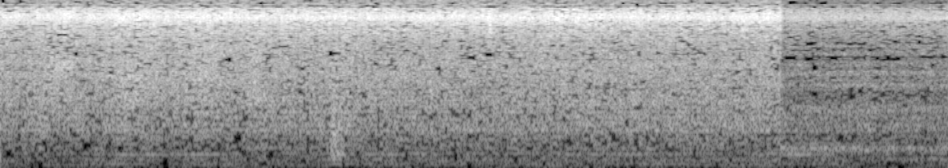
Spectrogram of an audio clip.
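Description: Chicken pieces sizzling in hot ghee and oil in a pan, a steady hiss. About five seconds in a glass lid goes on the pan and the sizzle drops suddenly to a quieter hiss.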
